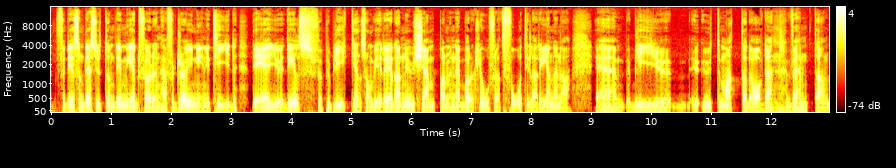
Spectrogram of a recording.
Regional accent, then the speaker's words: Leksand, Dalarna County, Sweden; jag kommer från Leksand

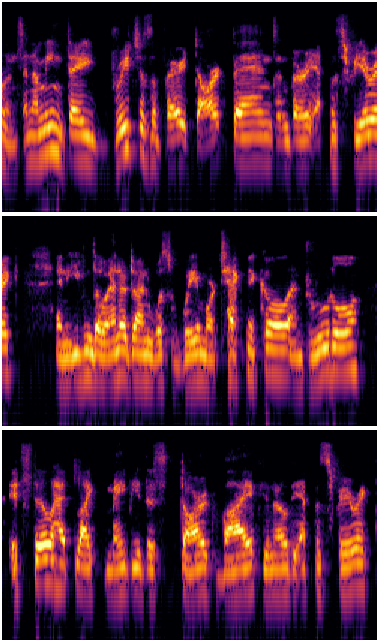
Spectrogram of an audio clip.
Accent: Germany; I want to have a band in my hometown

